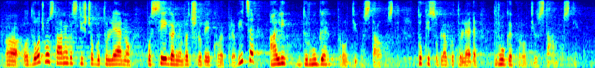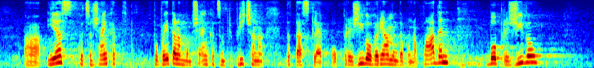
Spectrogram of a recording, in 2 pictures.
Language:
Slovenian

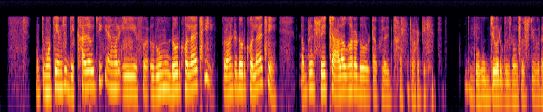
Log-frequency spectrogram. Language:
Odia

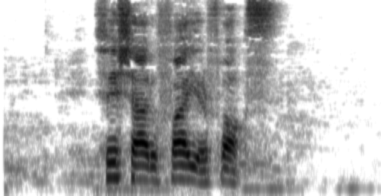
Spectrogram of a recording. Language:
Portuguese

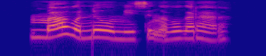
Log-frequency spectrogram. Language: Kalenjin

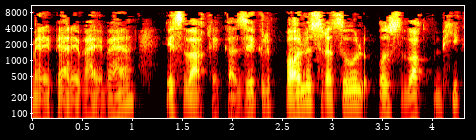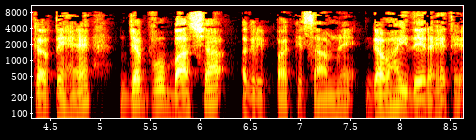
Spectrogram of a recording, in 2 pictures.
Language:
Urdu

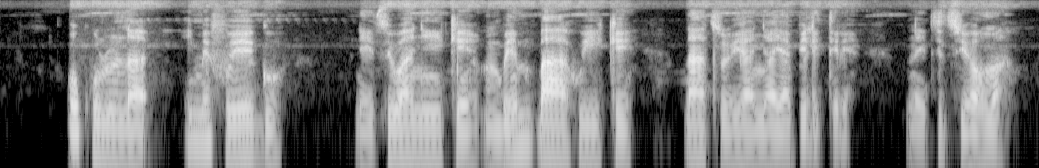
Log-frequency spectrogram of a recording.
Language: Igbo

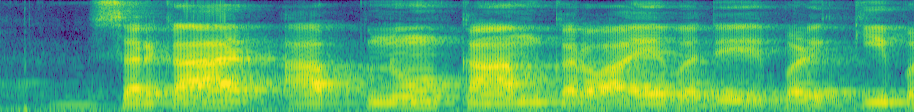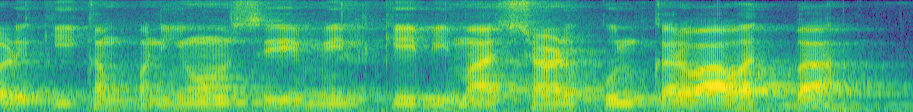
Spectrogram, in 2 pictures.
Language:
Bhojpuri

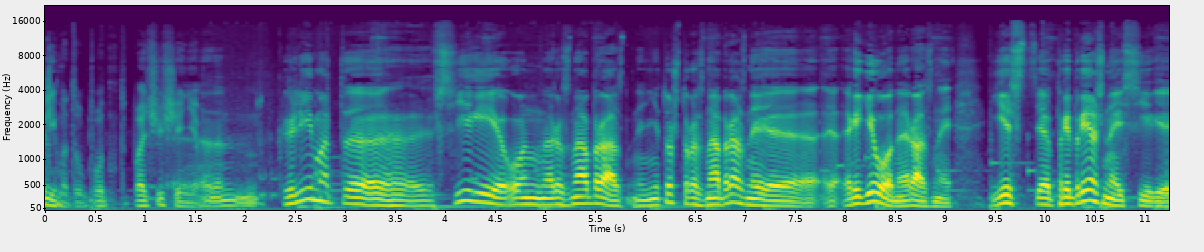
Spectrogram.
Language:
Russian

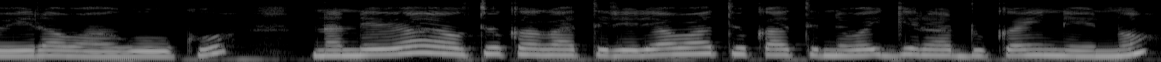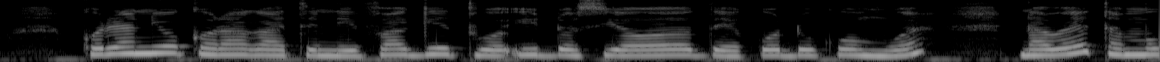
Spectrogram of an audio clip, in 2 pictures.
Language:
Kikuyu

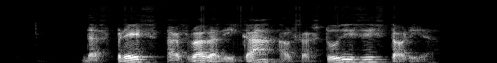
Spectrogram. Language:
Catalan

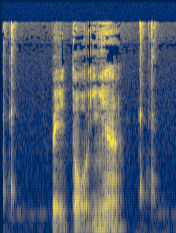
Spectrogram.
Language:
Min Nan Chinese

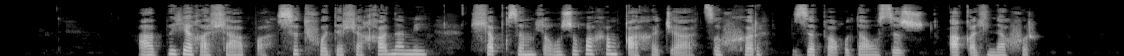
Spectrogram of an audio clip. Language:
Kabardian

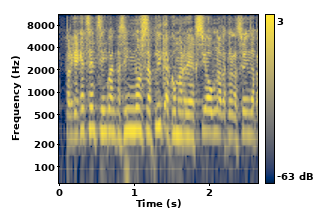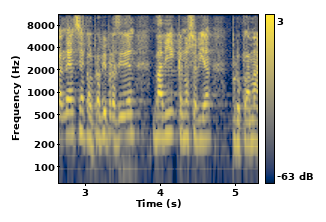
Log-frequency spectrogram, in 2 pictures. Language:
Catalan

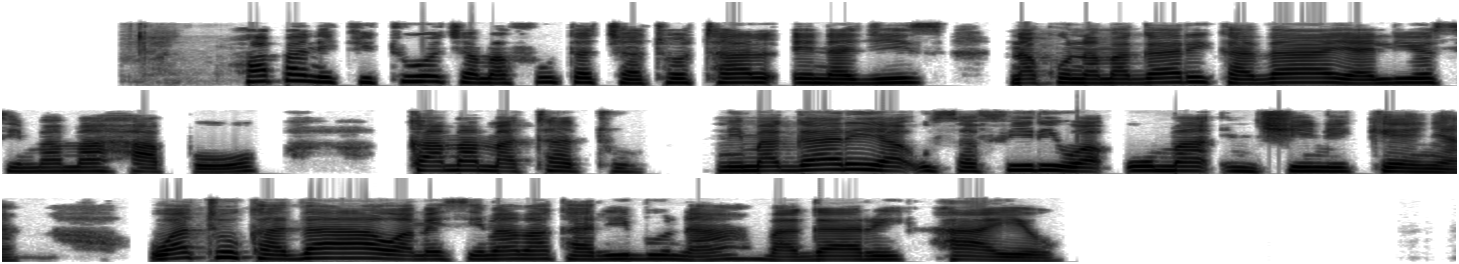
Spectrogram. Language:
Swahili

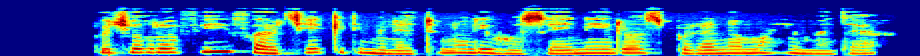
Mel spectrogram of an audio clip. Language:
Pashto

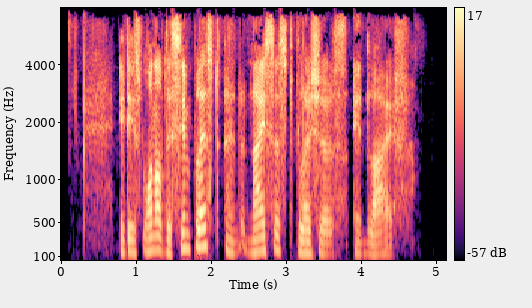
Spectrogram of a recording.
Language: English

